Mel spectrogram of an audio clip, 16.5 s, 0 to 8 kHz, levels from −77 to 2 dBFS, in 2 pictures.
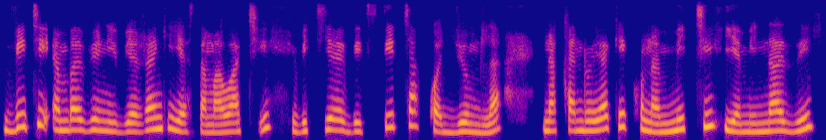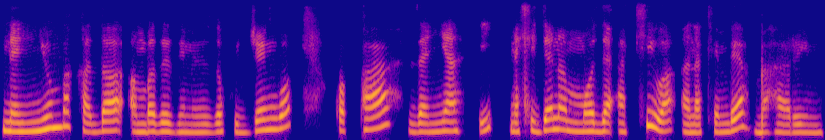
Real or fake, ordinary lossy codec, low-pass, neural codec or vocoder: fake; Opus, 16 kbps; 7.2 kHz; codec, 24 kHz, 0.9 kbps, DualCodec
